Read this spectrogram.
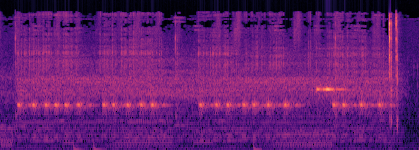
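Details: Clear + Brilliant fractional laser facial on the cheek, for hyperpigmentation: a steady run of quick, high clicking pulses with a faint tone and low hum as the handpiece passes over the skin; fractional laser handpiece in use.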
